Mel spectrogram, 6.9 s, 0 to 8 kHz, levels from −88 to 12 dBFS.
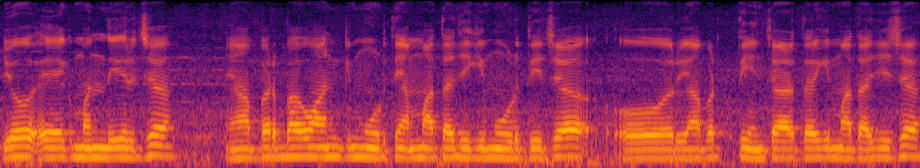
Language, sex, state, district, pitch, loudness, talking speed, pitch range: Rajasthani, male, Rajasthan, Nagaur, 120 Hz, -13 LUFS, 200 wpm, 120-130 Hz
